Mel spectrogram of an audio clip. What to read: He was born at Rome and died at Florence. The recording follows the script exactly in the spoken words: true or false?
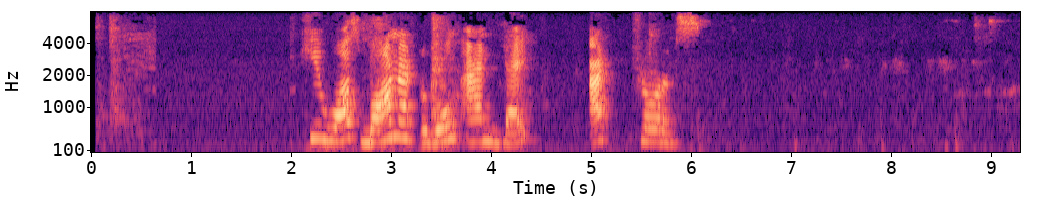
true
